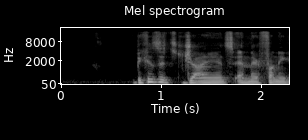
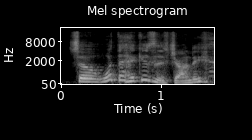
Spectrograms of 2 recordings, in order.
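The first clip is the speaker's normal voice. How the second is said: surprised outburst; 11 semitones higher than usual. Real, not acted. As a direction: blurt it out at the strange box. Host reacts to odd new game.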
